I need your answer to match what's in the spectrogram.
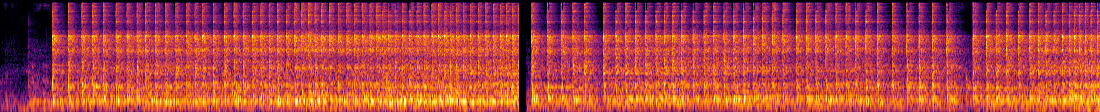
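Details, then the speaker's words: Revere bell tower clock, hand-cranking the weight in the arrow direction: fast steady crisp metallic ratchet clicks, pawl catching, winding correctly. "When cranking, it's important to go in the direction of the arrows. You'll hear a clicking. You go the other way, you're going to unwind it."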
